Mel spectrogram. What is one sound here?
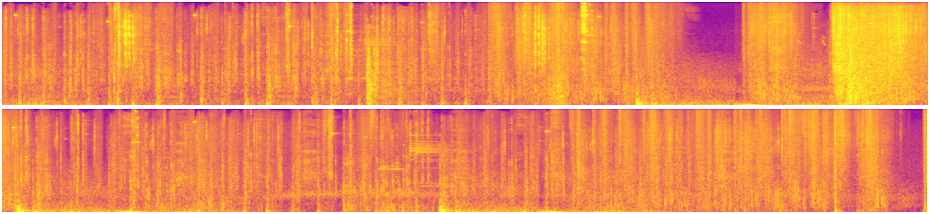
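Footsteps thud on wooden boards and crunch in snow.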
